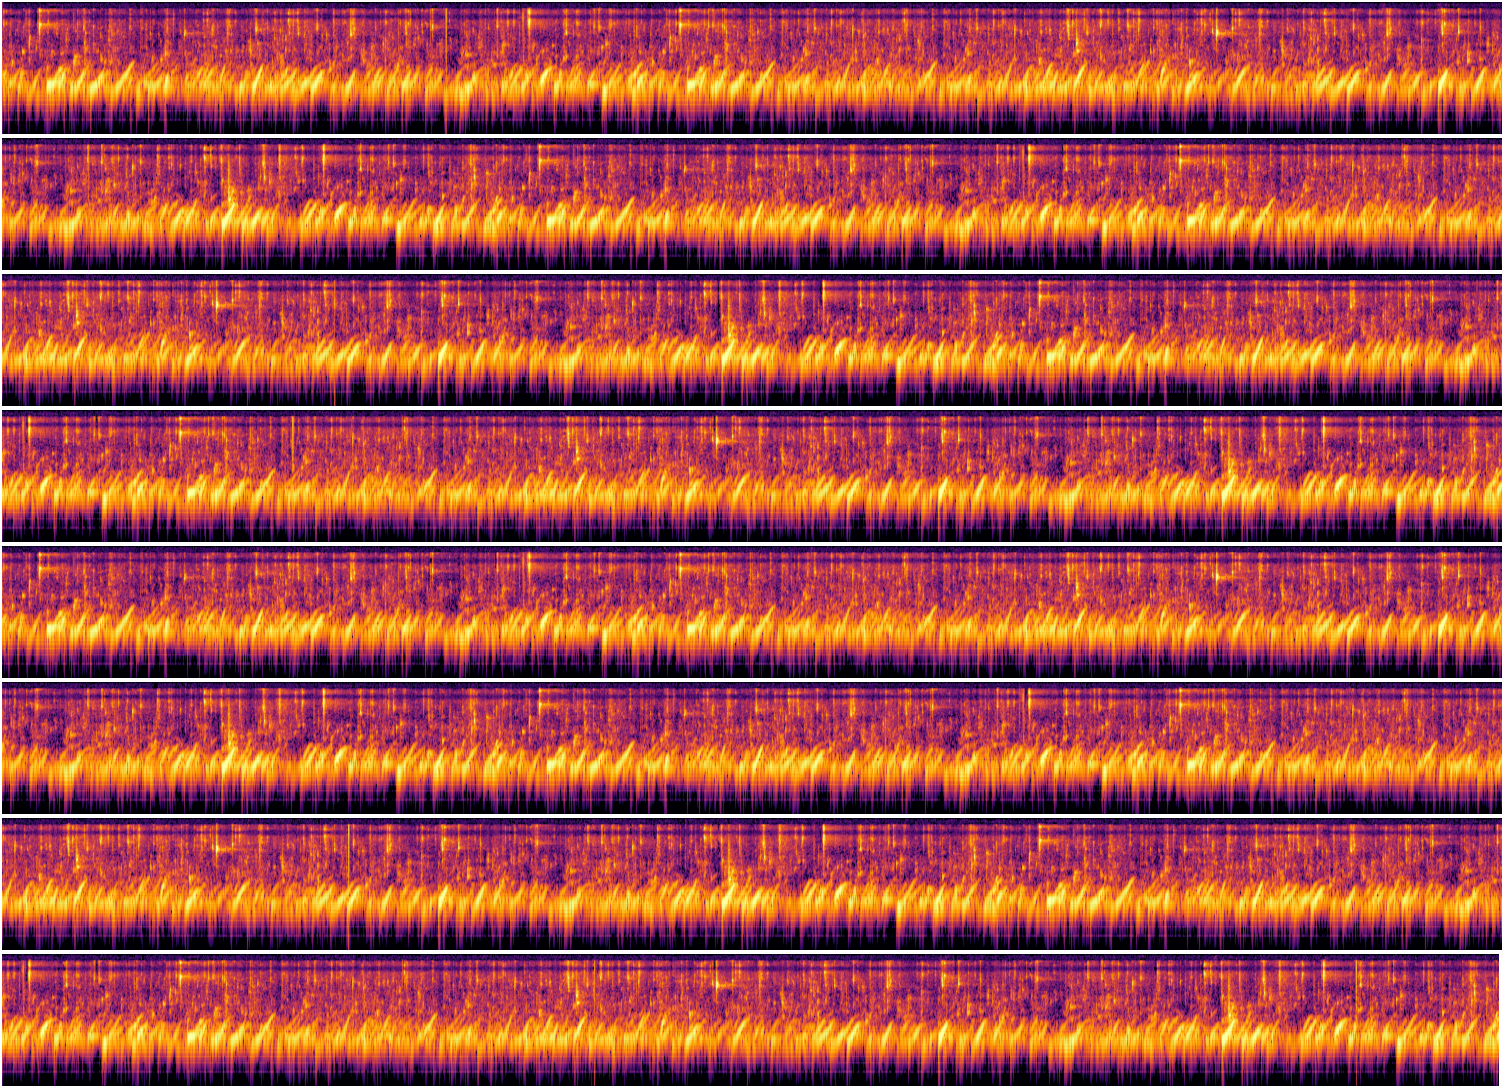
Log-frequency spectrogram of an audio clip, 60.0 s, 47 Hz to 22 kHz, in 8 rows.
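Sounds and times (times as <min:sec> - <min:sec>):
aquarium air bubbling: 0:00.0 - 0:59.9
tiny bubble pops: 0:45.3 - 0:51.8.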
